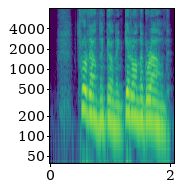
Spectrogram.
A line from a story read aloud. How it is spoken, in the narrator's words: Sabina cried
